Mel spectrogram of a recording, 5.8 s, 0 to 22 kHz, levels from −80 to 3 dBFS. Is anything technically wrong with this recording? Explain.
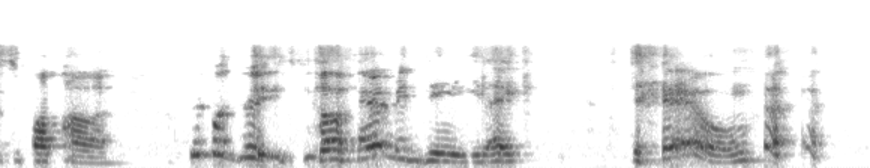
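No, nothing here sounds technically wrong: it's just speech through a wideband HD Voice path, and at what sounds like its top rate of around 24 kbit/s it comes across without anything worth flagging.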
